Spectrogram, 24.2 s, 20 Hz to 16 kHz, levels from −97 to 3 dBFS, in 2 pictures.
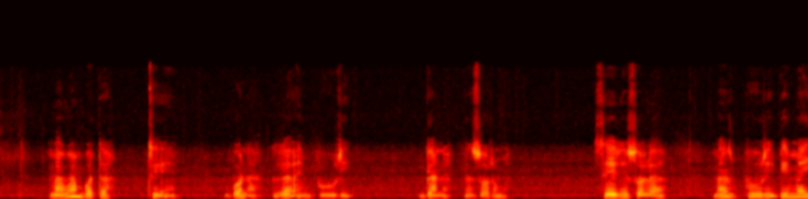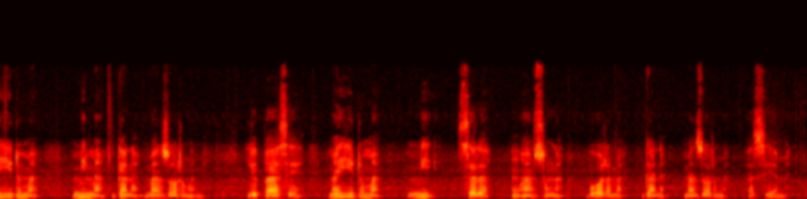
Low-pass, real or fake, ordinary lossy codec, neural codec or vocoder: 10.8 kHz; real; AAC, 64 kbps; none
